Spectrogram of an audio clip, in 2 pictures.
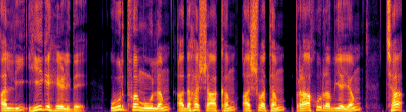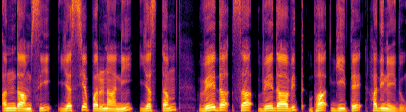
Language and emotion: Kannada, neutral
